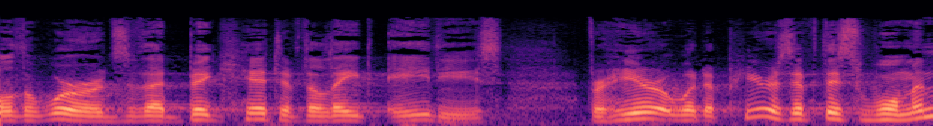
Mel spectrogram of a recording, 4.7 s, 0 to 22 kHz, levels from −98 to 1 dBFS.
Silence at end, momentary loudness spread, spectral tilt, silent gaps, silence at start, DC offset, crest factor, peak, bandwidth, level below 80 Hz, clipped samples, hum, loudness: 0 s; 12 LU; -6.5 dB/octave; none; 0 s; under 0.1%; 16 dB; -6 dBFS; 13 kHz; -60 dBFS; under 0.1%; none; -24 LUFS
